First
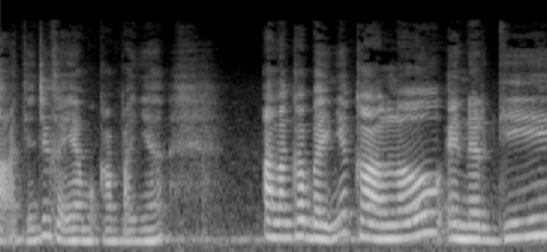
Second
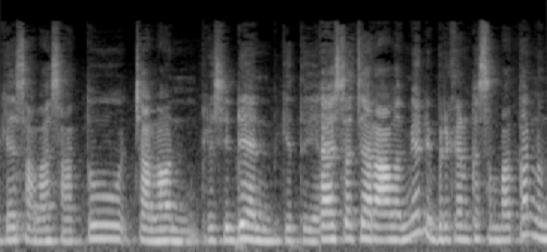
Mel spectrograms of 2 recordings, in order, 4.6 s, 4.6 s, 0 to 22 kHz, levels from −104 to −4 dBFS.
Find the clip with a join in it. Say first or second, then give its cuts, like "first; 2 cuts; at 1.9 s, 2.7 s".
second; 1 cut; at 2.7 s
